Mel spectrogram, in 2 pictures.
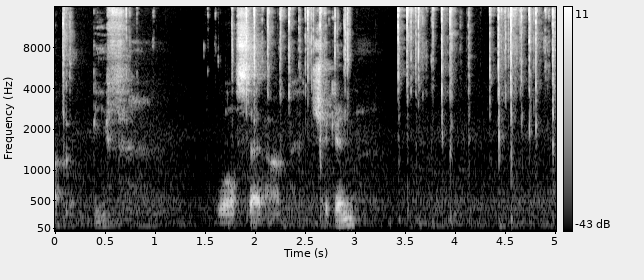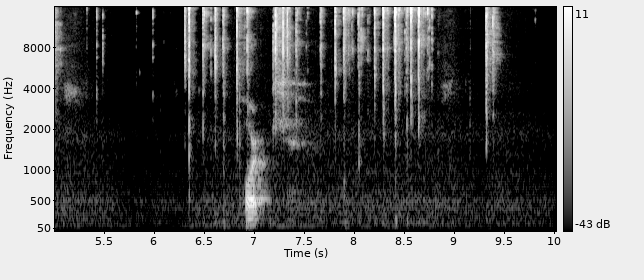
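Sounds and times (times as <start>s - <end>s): keyboard typing: 2.0s - 9.5s.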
